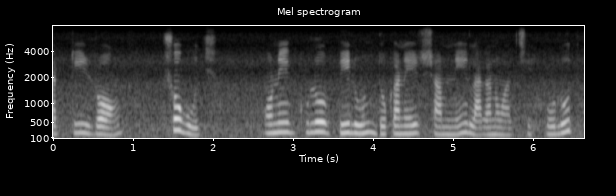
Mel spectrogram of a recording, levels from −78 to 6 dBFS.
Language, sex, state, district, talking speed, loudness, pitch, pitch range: Bengali, female, West Bengal, Alipurduar, 90 wpm, -18 LUFS, 220 Hz, 195-235 Hz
